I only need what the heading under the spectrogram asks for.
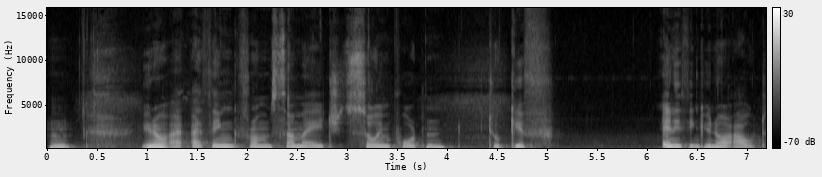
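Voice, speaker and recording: With a dark, mellow tone at medium pitch, a woman speaks in a flat monotone at a moderate pace, leaving long, frequent pauses. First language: Czech. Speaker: interviewer. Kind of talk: casual interview chat. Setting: studio.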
